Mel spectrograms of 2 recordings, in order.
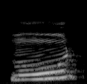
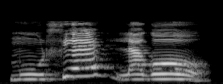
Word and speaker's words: murciélago: ¿Y dónde estará la mayor fuerza de voz? Murciélago. Así digo, ¿verdad? Murciélago. A ver, escuchamos. ¿Dónde está la mayor fuerza de voz? En la sílaba cie. Y la sílaba cie es la, a ver, última, penúltima, antepenúltima sílaba. ¿Y qué me decía la regla de la antepenúltima sílaba? Es una palabra esdrújula.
